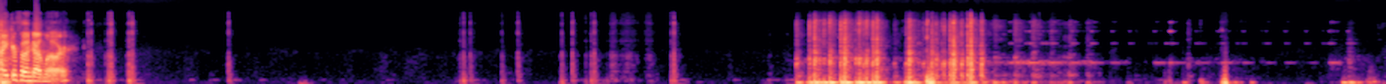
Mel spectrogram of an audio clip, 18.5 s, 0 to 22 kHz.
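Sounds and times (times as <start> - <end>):
speech: 0.0 - 1.0
long fingernails tapping a hard surface: 10.6 - 14.0.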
